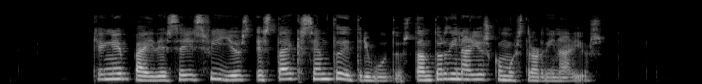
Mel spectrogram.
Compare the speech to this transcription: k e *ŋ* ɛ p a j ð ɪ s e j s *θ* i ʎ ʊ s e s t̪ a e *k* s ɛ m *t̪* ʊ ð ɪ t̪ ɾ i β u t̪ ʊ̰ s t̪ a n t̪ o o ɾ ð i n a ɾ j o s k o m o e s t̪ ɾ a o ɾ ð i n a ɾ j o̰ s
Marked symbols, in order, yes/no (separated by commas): yes, no, yes, yes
